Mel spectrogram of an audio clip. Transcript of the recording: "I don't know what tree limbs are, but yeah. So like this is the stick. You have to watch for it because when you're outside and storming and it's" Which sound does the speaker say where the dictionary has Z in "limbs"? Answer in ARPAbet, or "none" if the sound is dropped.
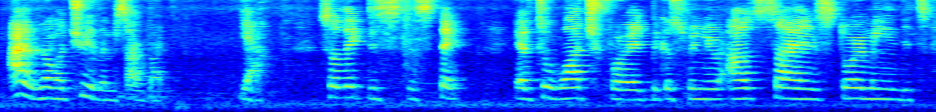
S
